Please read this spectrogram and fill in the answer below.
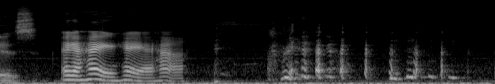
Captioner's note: laughter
